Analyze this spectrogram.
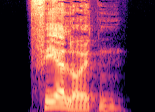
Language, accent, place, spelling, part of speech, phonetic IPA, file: German, Germany, Berlin, Fährleuten, noun, [ˈfɛːɐ̯ˌlɔɪ̯tn̩], De-Fährleuten.ogg
- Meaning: dative plural of Fährmann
